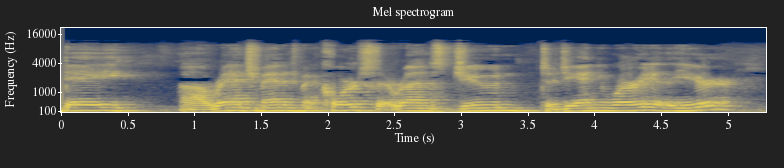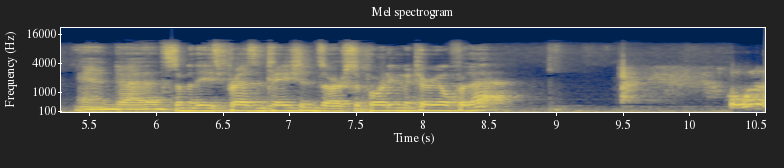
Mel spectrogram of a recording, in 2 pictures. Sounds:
Speech

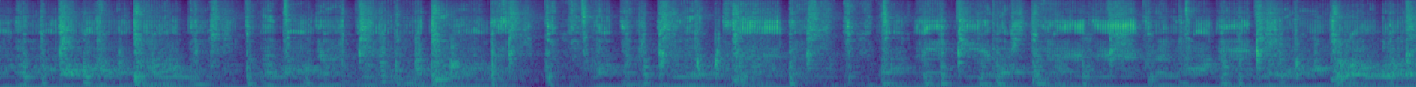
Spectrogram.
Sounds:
playing didgeridoo

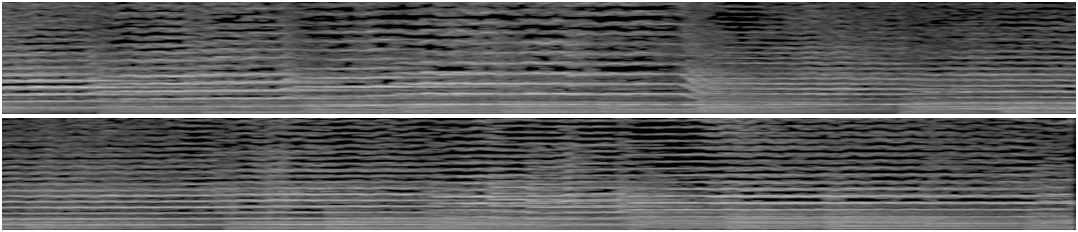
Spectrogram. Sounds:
Violin, Musical instrument, Music

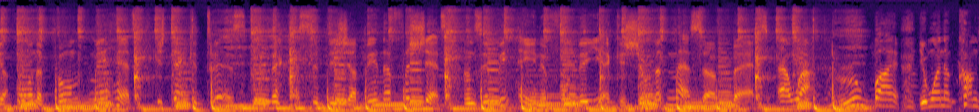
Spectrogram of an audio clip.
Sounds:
Music

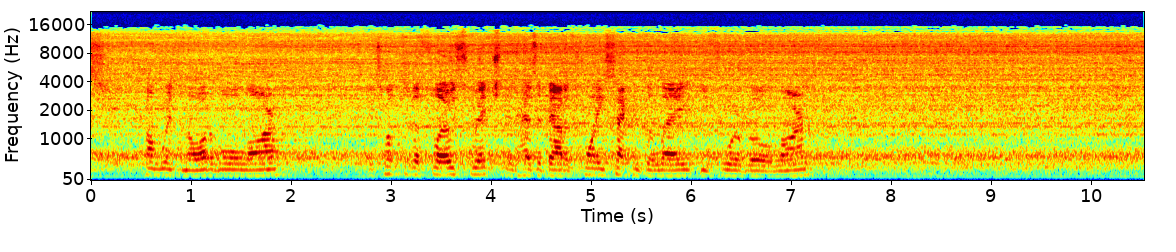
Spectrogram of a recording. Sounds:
Speech

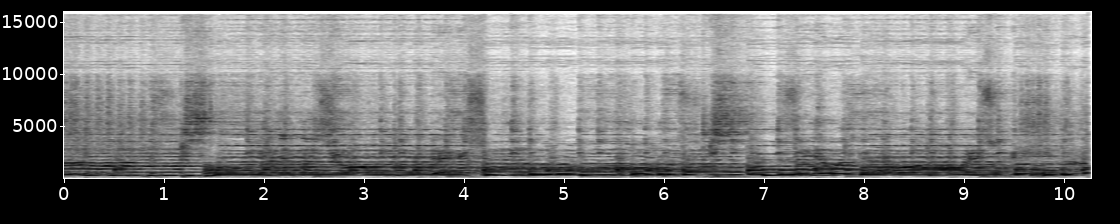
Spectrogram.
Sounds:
Musical instrument, Synthesizer, Music, Keyboard (musical), Piano

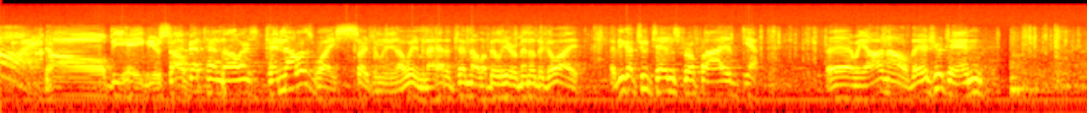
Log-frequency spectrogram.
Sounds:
Speech

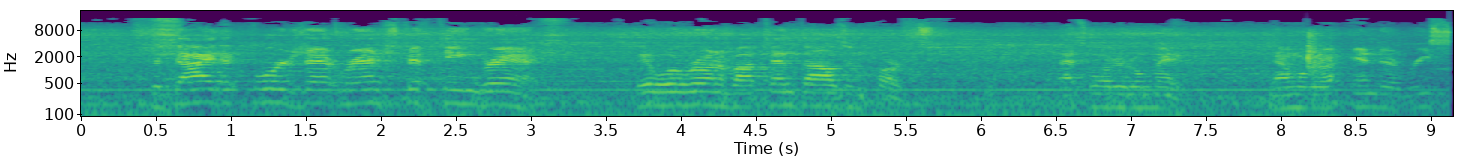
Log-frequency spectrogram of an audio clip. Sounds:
Speech

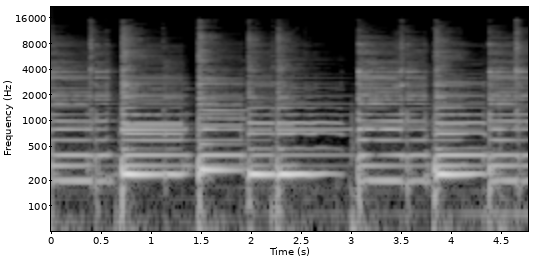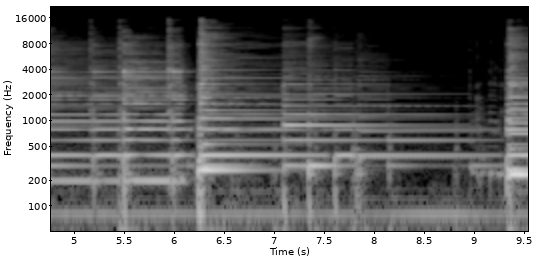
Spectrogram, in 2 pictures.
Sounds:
Mandolin, Music

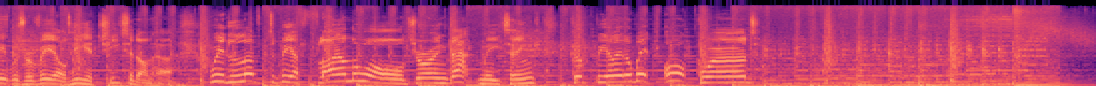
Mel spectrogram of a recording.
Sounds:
Speech, Music

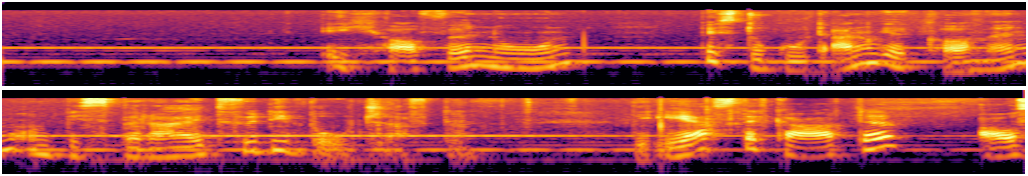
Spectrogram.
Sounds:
singing bowl

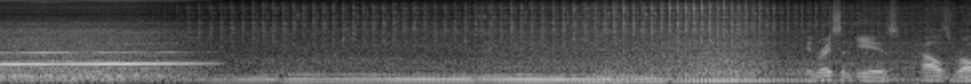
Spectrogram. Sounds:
Speech, Vehicle

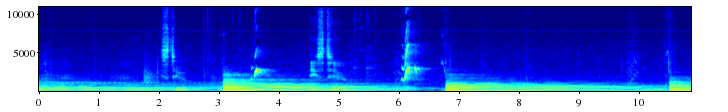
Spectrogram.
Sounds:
Keyboard (musical), Music, Piano, Musical instrument

